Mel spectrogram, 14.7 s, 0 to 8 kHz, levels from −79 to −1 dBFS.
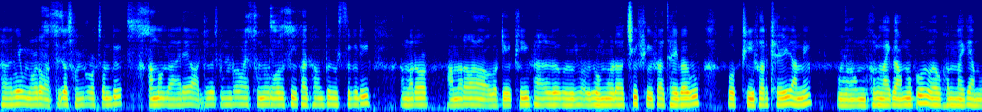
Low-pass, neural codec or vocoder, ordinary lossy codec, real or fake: none; codec, 16 kHz, 1 kbps, FunCodec, trained on Chinese and English, 50 frames a second; none; fake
